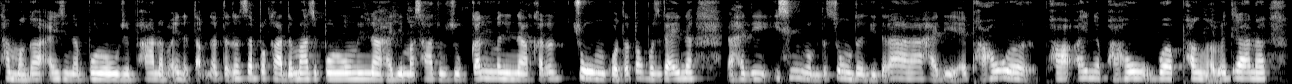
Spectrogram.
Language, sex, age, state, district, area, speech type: Manipuri, female, 30-45, Manipur, Bishnupur, rural, spontaneous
